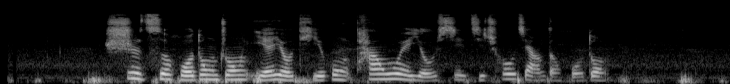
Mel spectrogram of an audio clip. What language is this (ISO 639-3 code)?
zho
